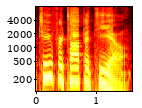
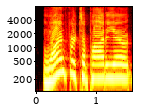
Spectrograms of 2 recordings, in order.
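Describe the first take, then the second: First: Tapatio as TAH-pah-TEE-oh; slowly, Tapatio with a clear TEE; second pronunciation option. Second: Tapatio as tuh-PAH-dee-oh; slow, raised pitch, Tapatio stressed on PAH; first pronunciation option. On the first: Streamer polling chat, Tapatio as TAH-pah-TEE-oh. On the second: Streamer polling chat, Tapatio as tuh-PAH-dee-oh. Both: Shown as a demonstration. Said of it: "how do you say it".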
